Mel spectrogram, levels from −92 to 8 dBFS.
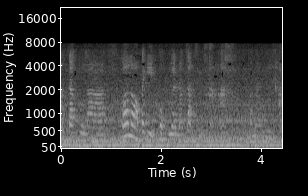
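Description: Speech with rough, grainy coding damage throughout, noise filling the gaps between harmonics and nothing above 7.7 kHz, likely low-delay AAC compression at a low rate around 24 kbps.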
